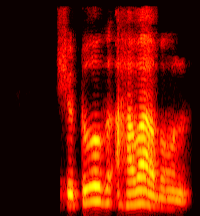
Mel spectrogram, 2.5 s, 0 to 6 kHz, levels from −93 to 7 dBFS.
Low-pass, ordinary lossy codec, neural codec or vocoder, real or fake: 5.4 kHz; AAC, 24 kbps; codec, 24 kHz, 0.9 kbps, DualCodec; fake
